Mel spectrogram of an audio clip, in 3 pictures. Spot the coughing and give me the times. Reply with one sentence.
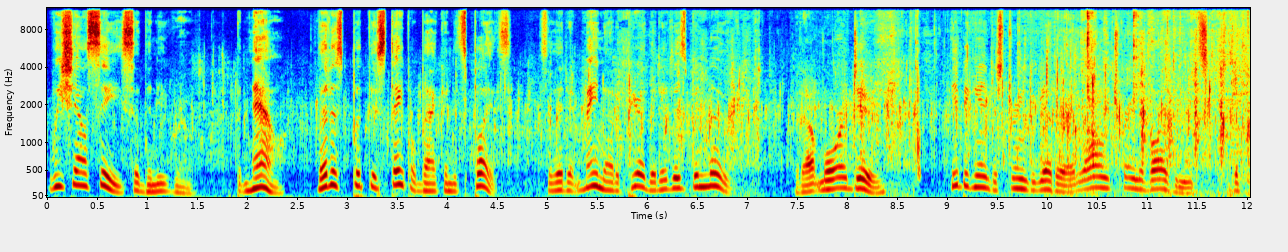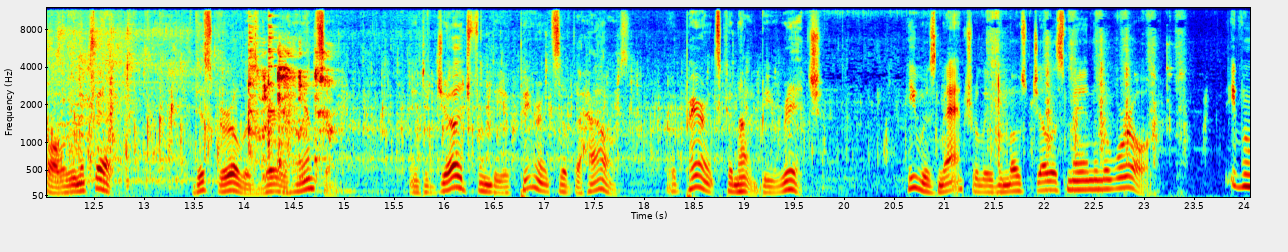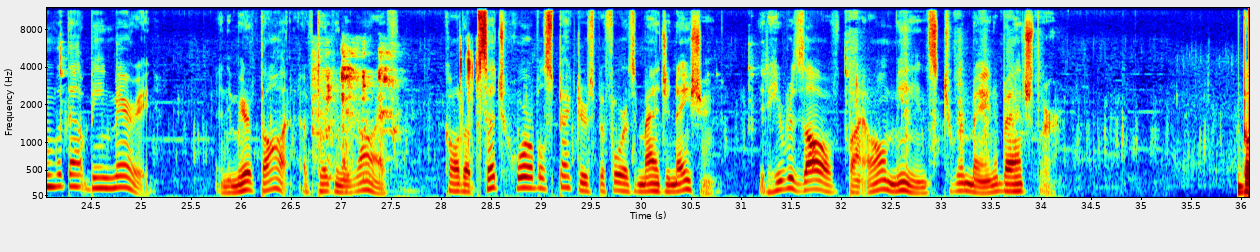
The coughing can be heard from 14.1 to 15.2 s and from 26.7 to 28.5 s.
